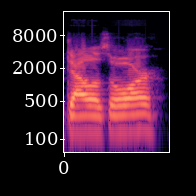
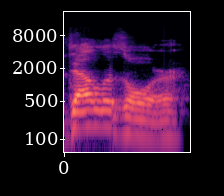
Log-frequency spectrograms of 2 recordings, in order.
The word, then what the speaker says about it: Delazor: What's good, Dalazor? Oh, it's Delazor. My bad. Yeah. I thought it was Delas or. Oh, I did say it right. Delazor. Okay, so it's Delazor.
